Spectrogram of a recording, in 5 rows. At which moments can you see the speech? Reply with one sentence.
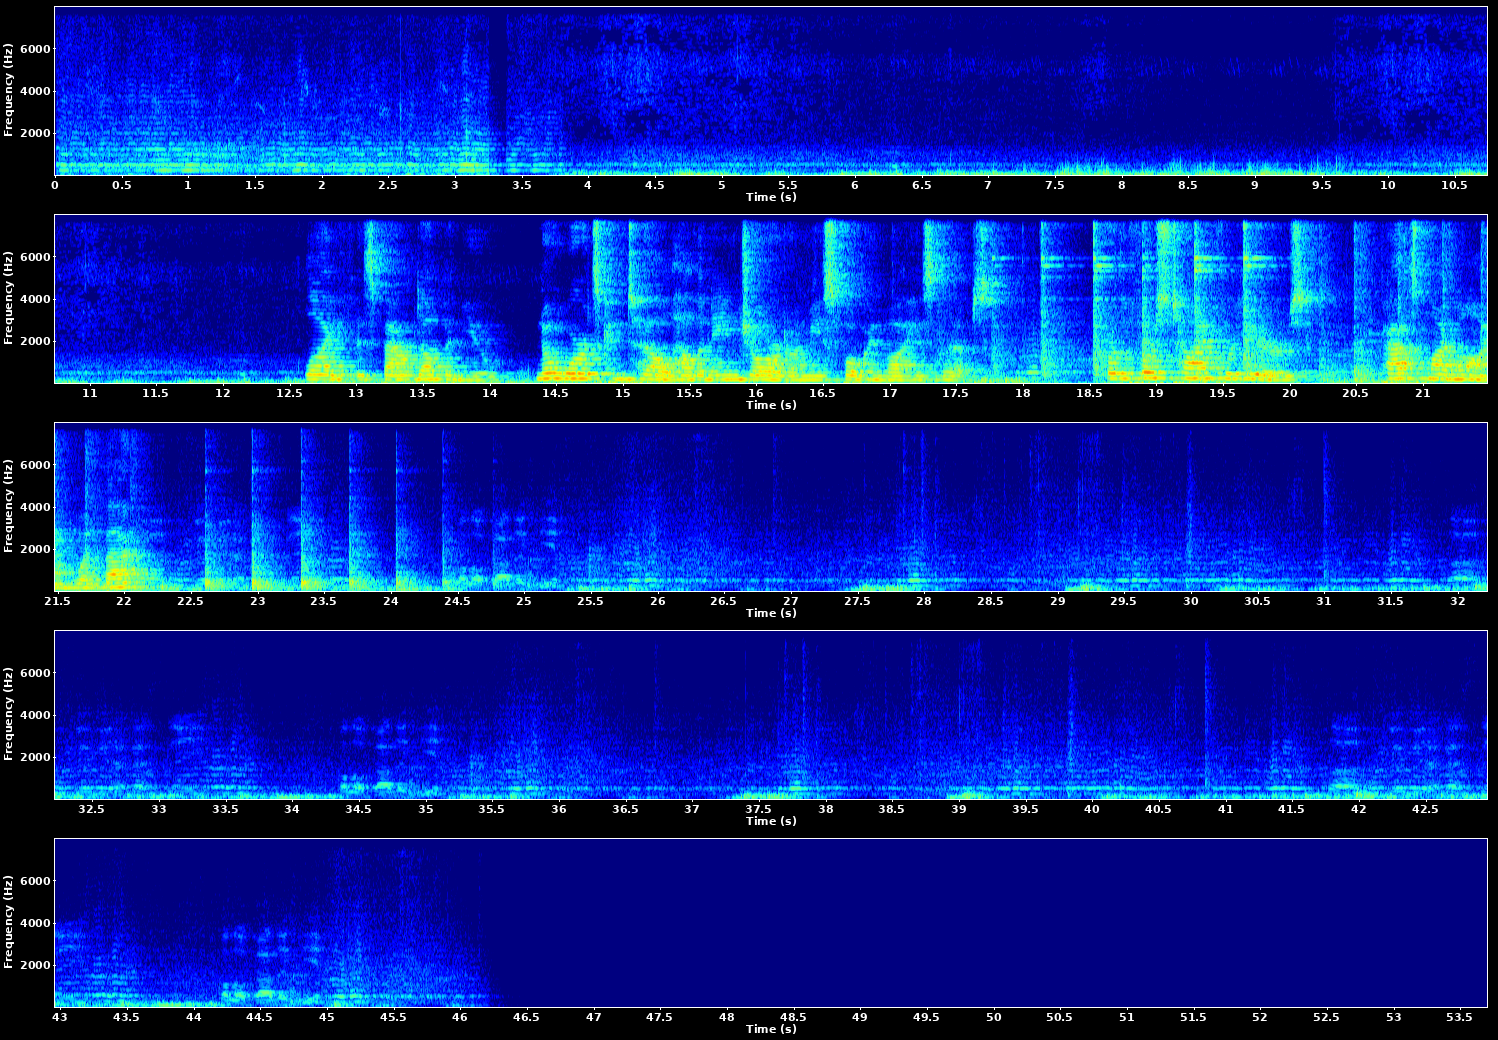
The speech can be heard from 12.6 to 18.0 s and from 18.6 to 22.1 s.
